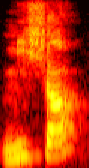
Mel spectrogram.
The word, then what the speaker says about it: Misha: guys of course um Misha uh we I pronounced your name properly Misha that's perfectly fine yeah so Misha what's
